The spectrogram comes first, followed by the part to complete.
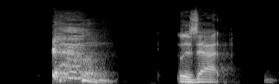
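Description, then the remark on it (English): Two loud coughs a second apart, the second rougher and more voiced, followed by a brief faint grunt at the end. “I'm going to cough again.”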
